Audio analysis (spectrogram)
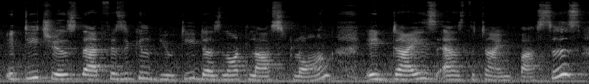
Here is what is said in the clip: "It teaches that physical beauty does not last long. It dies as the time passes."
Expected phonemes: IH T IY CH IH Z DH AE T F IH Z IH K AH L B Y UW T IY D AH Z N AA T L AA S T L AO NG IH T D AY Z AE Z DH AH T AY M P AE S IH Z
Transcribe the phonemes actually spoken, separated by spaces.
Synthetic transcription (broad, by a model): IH T IY CH IH Z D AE T F IH Z IH K AH L B Y UW T IY D AH Z N AA T L AA S T L AO NG IH T D AY Z AE Z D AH T AY M P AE S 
